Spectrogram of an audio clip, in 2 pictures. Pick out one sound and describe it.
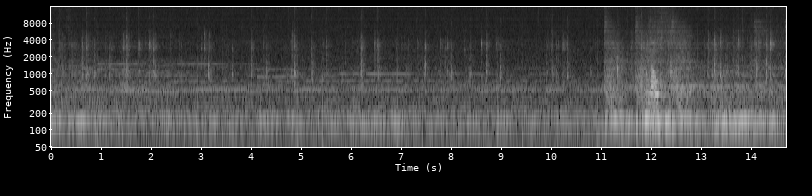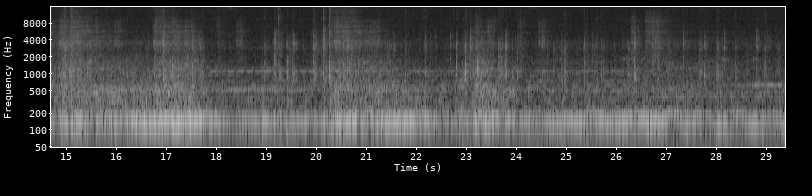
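Game sounds of gunfire and explosions play through small desktop speakers.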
